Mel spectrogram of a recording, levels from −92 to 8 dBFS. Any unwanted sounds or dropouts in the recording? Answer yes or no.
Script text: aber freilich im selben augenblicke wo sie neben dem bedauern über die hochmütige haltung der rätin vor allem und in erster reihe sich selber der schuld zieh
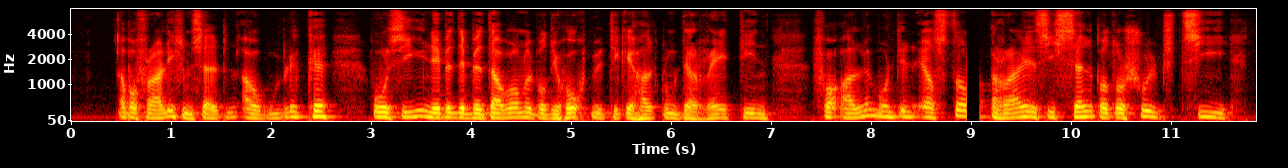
yes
